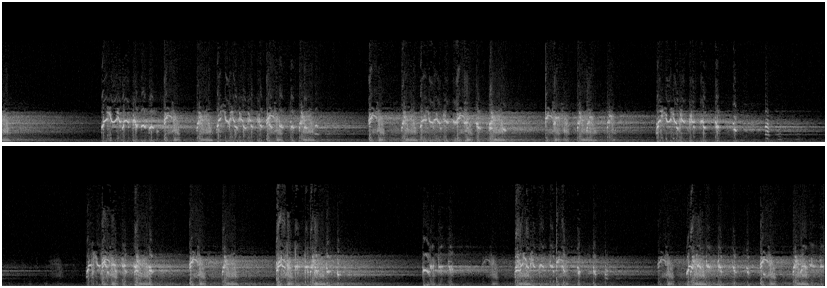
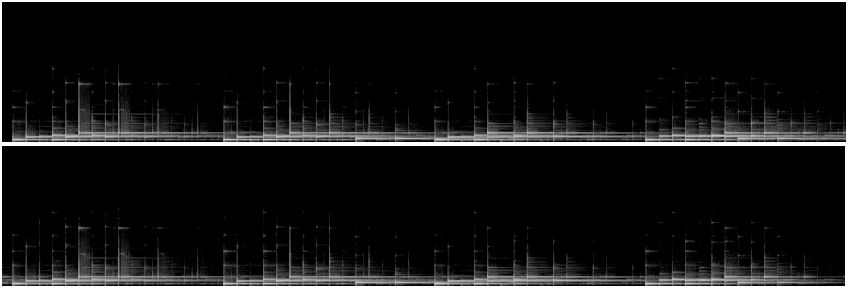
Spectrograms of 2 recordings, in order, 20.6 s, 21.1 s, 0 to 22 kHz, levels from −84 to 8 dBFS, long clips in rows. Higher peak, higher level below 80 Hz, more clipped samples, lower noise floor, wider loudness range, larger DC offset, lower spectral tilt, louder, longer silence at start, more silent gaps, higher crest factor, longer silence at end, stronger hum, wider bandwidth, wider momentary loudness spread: about the same, -4 dBFS vs -4 dBFS; about the same, -66 dBFS vs -62 dBFS; neither; first, -57 dBFS vs -42 dBFS; about the same, 4 LU vs 2 LU; first, 0.1% vs under 0.1%; second, -1.5 dB/octave vs -4 dB/octave; first, -18 LUFS vs -21 LUFS; second, 0 s vs 0.15 s; neither; about the same, 20 dB vs 16 dB; second, 0 s vs 0.35 s; neither; first, 16 kHz vs 9.8 kHz; first, 18 LU vs 14 LU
